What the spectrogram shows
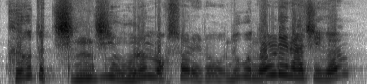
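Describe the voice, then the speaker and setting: A woman's voice: mid-range voice, lively intonation, brisk, darkish tone. A woman reading a first-person story aloud, with an indignant, questioning tone. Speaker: story narrator.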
